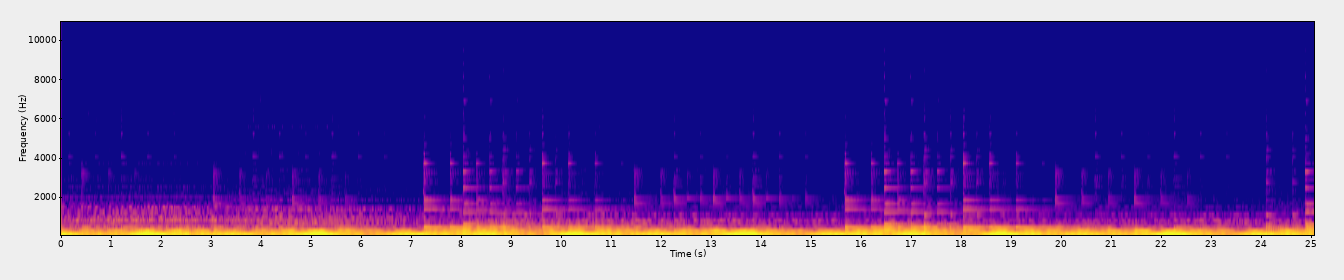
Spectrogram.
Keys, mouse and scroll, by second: 0.7 ctrl+s, 0.7 typing, 2.6 /, 3.7 alt+click, 5.2 click, 7.3 click, 8.6 click, 9.3 click, 14.4-17.1 alt+drag, 17.5 Tab, 18.2-19.5 drag, 20.3 click, 22.2 click, 23.2 click, 24.2 alt+click.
